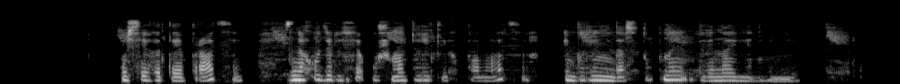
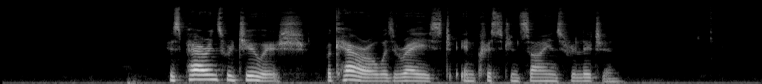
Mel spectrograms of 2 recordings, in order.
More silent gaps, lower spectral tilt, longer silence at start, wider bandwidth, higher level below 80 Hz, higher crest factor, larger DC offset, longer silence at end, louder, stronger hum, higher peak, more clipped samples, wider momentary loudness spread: first, 1.87-1.92 s, 2.44-2.58 s, 3.65-3.71 s, 4.59-4.67 s, 5.39-5.63 s, 6.54-6.58 s, 8.01-8.25 s vs none; second, -3.5 dB/octave vs -5 dB/octave; about the same, 1.2 s vs 1.25 s; second, 8.6 kHz vs 15.5 kHz; second, -66 dBFS vs -46 dBFS; about the same, 22 dB vs 20 dB; neither; second, 0.5 s vs 1.4 s; second, -25 LUFS vs -22 LUFS; neither; about the same, -4 dBFS vs -4 dBFS; neither; first, 18 LU vs 14 LU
